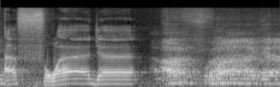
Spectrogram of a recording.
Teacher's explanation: fnya kita alirkan karena Fa memiliki sifat rohah dan juga hams dari segi suara dan nafas dia sama-sama mengalir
